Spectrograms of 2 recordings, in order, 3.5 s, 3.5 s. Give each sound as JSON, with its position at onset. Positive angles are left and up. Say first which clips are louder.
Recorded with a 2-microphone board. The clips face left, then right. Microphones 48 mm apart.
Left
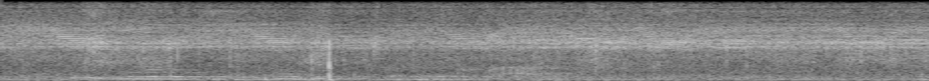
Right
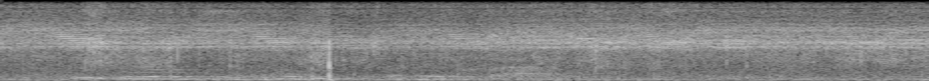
{"t": 0.2, "sound": "a woman speaking", "louder": "even", "side_deg": 15, "distance_m": 3.0}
